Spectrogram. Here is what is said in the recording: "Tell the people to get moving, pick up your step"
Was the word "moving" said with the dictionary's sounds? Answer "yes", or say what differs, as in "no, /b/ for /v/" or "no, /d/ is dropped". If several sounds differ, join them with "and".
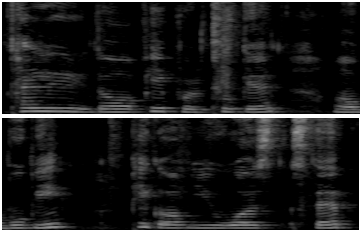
no, /b/ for /v/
